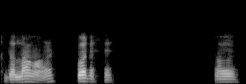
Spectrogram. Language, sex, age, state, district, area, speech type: Assamese, male, 18-30, Assam, Majuli, urban, conversation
